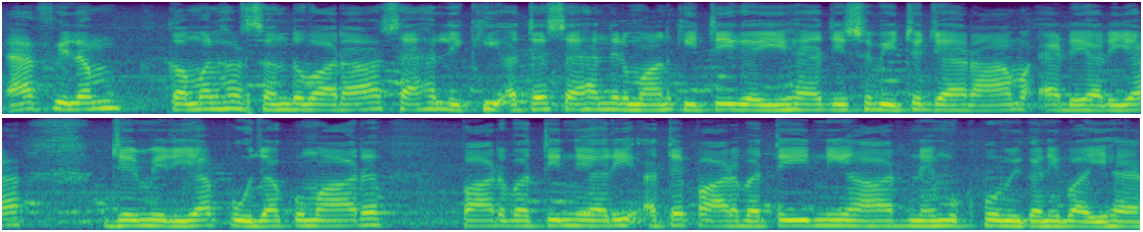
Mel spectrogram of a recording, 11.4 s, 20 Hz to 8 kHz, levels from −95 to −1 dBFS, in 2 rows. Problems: continuous background conversations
